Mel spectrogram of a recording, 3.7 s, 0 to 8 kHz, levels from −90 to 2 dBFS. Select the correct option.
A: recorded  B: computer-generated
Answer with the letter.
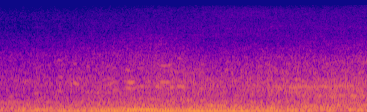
A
